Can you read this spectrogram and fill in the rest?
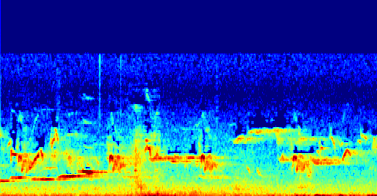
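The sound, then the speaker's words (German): Several birds of many different kinds sing and chirp at once outdoors in nature, their high warbling calls overlapping continuously over a soft ambient hush, with no one speaking. “Alle Vogelstimmen der unterschiedlichsten Sorte.”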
